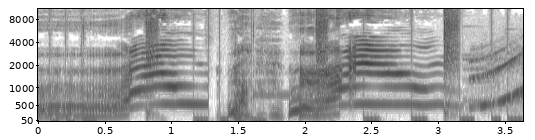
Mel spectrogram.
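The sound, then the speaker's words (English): A voice imitates a cat, drawing out several whiny, sliding meows one after another, loud, over a steady low thumping beat. “Get yourself a cog. Meow.”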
